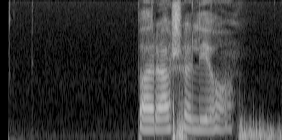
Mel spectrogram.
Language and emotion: Russian, neutral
